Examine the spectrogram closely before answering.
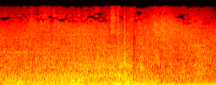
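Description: A large structure explodes with a deep rumbling blast.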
